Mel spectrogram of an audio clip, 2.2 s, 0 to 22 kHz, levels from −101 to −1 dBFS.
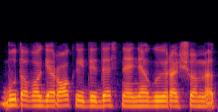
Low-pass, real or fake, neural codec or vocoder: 5.4 kHz; real; none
